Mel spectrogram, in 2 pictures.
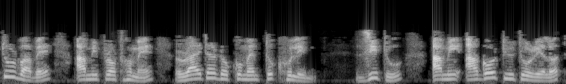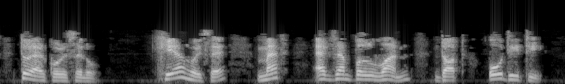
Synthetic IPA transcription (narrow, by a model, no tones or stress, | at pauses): tʊɹbabɛa̰mipɹɔtʰɔmɛ | ɹajtaɹdɔkumɛntːʊkʰulim | zitʊ | amiʔaɡɔɹtjutoɹialɔtːɔjaɹkoɹisilʊ̰̃ | xɛjaɦojsɛ | mɛtʰ | ɛkzampəlwan | dɔt | oditḭ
